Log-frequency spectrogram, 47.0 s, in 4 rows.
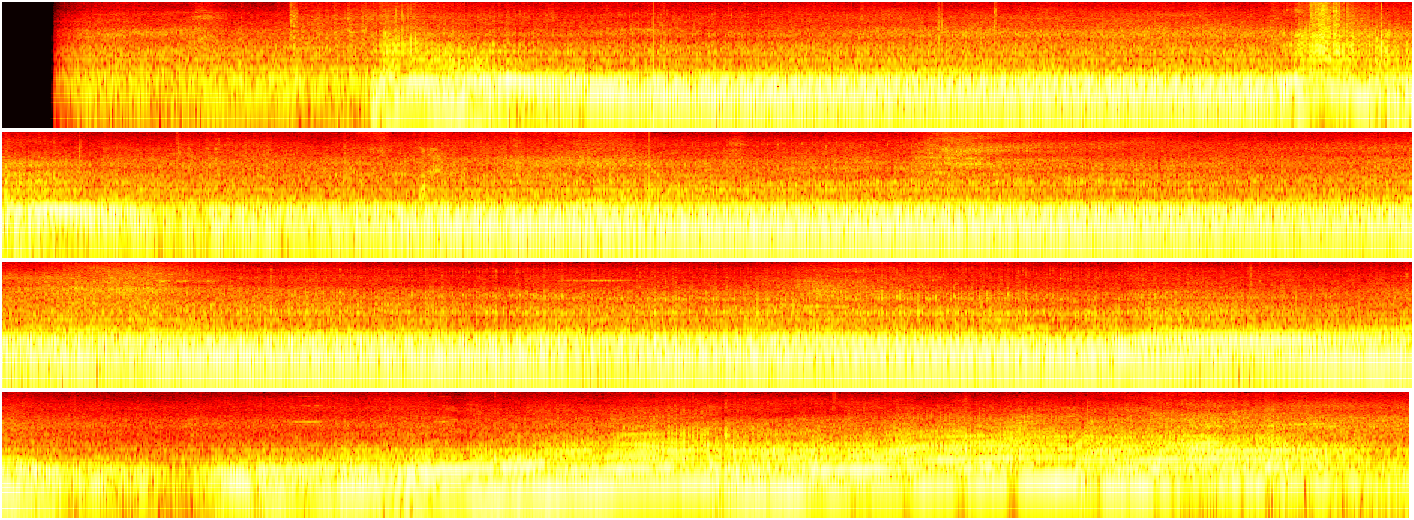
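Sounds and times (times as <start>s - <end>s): engine revving: 2.4s - 5.0s, 10.6s - 13.0s, 29.4s - 35.9s, 37.0s - 46.9s
sports car engine idling: 4.2s - 10.7s, 11.9s - 23.8s, 25.0s - 32.9s
car accelerating through gears: 38.0s - 46.8s.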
